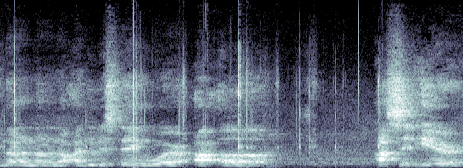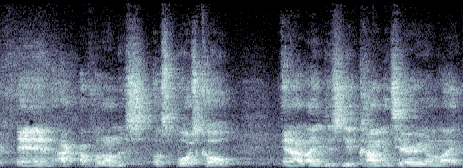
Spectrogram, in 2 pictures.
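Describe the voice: A man at a moderate pace, little pitch movement, with audible room echo around him. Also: medium pitch for a man.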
